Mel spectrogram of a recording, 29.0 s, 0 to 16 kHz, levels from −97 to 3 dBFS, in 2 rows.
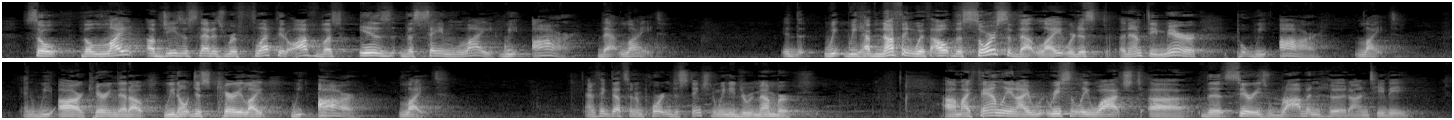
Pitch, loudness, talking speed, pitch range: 135 Hz, -24 LUFS, 155 wpm, 125-145 Hz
